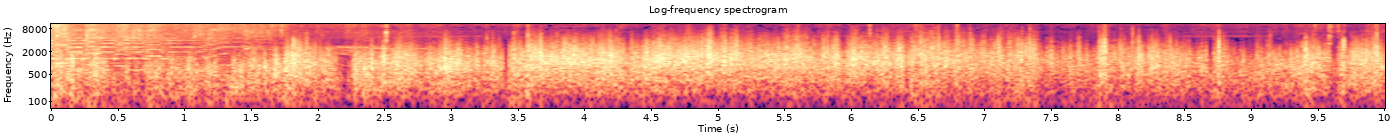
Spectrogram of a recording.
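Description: Wind blowing over the camera microphone, a steady rushing rumble, with background music cutting off at the very start.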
